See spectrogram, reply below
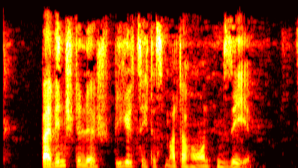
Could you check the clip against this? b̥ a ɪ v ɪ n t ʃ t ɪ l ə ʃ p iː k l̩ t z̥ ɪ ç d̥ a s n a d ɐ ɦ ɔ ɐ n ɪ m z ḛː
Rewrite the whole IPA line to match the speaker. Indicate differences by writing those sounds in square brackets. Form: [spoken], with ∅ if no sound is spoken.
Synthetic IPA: b̥ a ɪ v ɪ n t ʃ t ɪ l ə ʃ p iː [ɡ] l̩ t z̥ ɪ ç d̥ a s [m] a [t] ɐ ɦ ɔ ɐ n ɪ m z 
